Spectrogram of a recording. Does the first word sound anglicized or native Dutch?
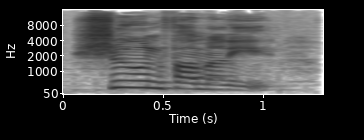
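anglicized. The first word is said with a learner's accent. The speaker calls it wrong. "It comes out schoen. ... But that's not correct"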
